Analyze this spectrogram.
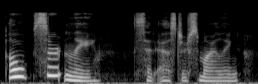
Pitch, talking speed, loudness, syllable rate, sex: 215 Hz, 115 wpm, -17 LUFS, 4.8 syllables/s, female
